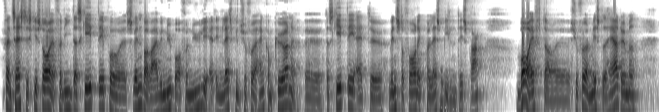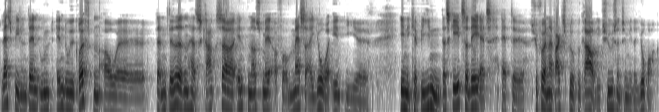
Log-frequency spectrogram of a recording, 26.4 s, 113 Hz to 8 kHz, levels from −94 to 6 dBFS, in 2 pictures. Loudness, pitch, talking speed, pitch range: -15 LUFS, 120 Hz, 165 wpm, 105-135 Hz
